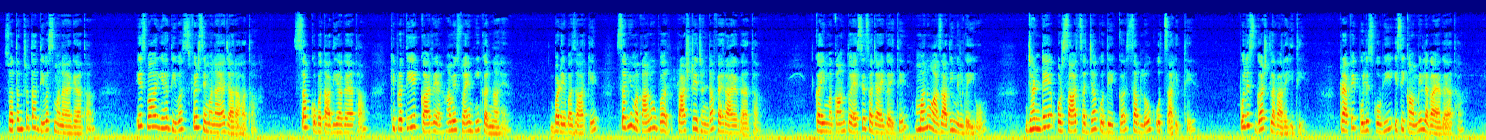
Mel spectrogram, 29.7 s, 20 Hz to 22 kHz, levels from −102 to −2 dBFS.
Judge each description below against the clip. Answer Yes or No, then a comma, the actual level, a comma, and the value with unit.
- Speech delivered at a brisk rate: No, average, 155 wpm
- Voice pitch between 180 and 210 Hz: Yes, medium, 185 Hz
